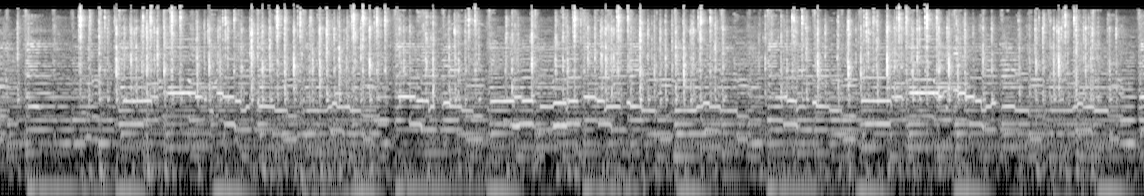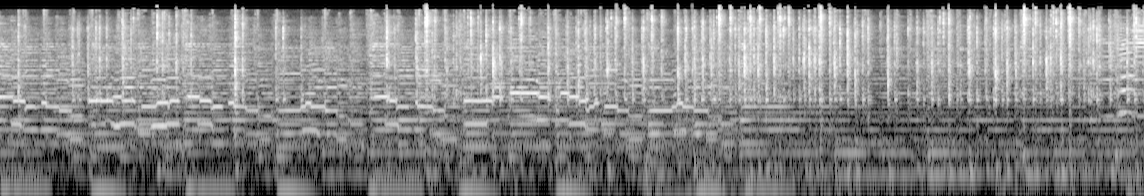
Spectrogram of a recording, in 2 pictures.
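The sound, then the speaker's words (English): Rapid keyboard typing as a text message is written: many quick, dense clicks running continuously over a steady, pulsing low backing, fairly loud from start to end. “Can you just type this out very quickly?”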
